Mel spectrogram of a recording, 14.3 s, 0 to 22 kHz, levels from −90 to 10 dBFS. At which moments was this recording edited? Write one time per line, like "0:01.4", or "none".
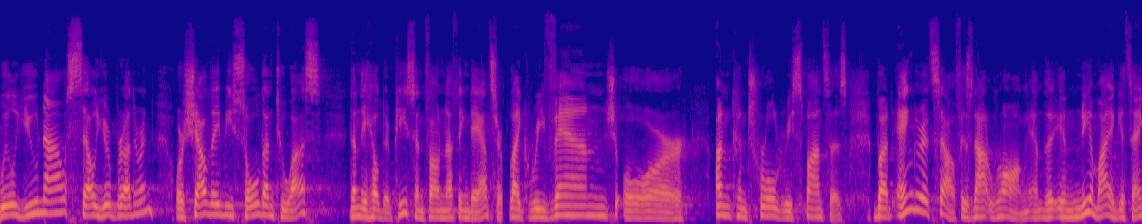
0:06.3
